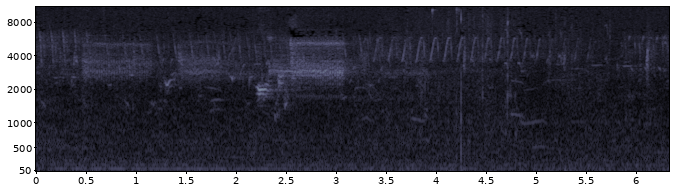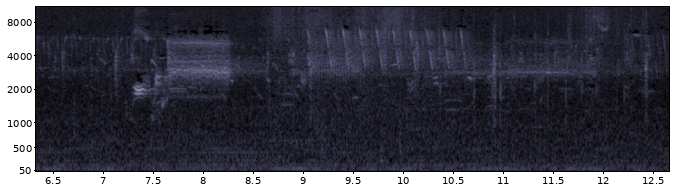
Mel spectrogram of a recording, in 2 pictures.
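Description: Several swamp sparrows sing repeated trilled songs, a steady mechanical rattle of notes coming in bursts from more than one bird, over a constant low background rumble.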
